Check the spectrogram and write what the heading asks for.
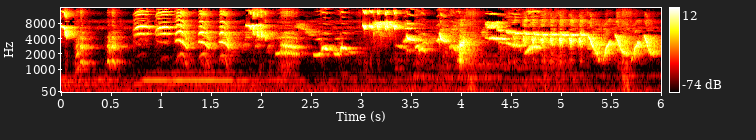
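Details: A dancing forktail gives a lively high song of quick chattering chirps and squeaky notes, then longer wavering whistled phrases sweeping up and down, over a faint steady hum.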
